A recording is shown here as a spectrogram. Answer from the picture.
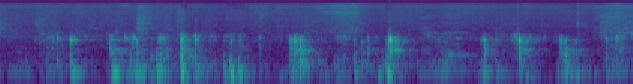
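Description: Microphone handling noise: a dozen or so irregular thumps and knocks as a microphone on its stand is set up and adjusted, over a steady low hum.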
